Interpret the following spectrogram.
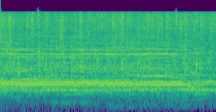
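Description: Concert crowd cheering after a rock song, with several long, high-pitched shouts held over the noise.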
